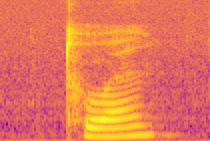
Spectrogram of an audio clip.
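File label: "tun", chinese pinyin, second tone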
